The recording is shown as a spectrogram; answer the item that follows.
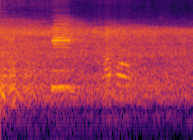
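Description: Roadside traffic noise with a short vehicle horn toot a little over half a second in, and a faint voice in the background.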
